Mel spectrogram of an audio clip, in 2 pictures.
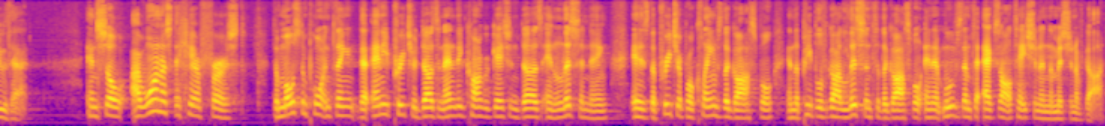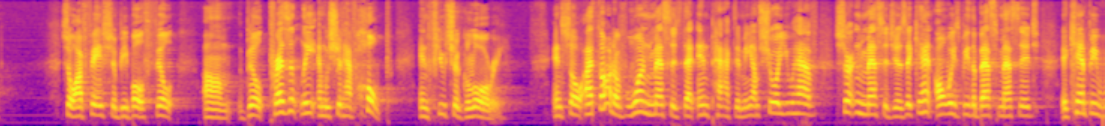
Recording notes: Preached at Restoration Road Church on June 4, 2017.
